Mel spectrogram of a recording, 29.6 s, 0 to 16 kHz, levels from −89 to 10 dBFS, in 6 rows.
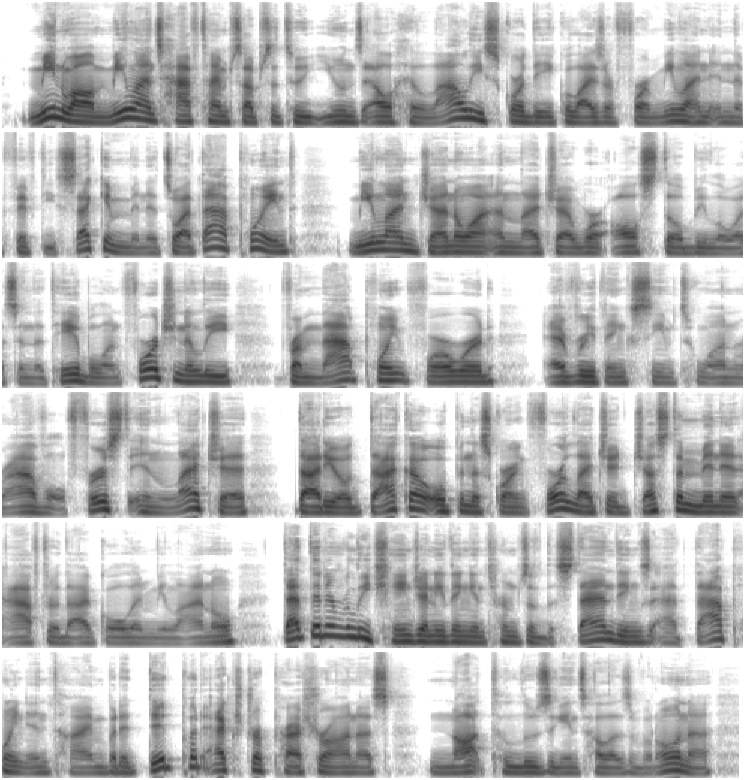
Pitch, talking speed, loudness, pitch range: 125 Hz, 180 wpm, -19 LUFS, 115-150 Hz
